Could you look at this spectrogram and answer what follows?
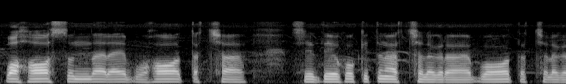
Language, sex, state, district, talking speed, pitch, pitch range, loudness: Hindi, male, Uttar Pradesh, Budaun, 190 wpm, 120 Hz, 115-125 Hz, -19 LUFS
